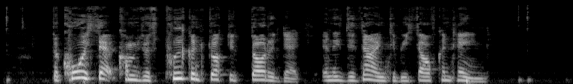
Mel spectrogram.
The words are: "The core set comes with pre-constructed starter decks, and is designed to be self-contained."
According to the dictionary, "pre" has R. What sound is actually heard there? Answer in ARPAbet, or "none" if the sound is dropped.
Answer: none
